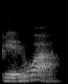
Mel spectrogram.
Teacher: You're not saying it both words. You're not exactly saying P, you're not exactly saying B, but you're in between that.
